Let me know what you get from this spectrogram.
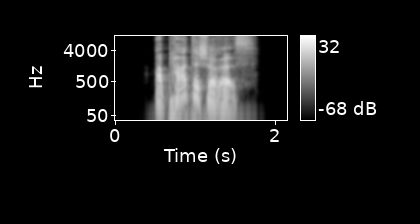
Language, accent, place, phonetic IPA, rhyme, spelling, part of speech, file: German, Germany, Berlin, [aˈpaːtɪʃəʁəs], -aːtɪʃəʁəs, apathischeres, adjective, De-apathischeres.ogg
- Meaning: strong/mixed nominative/accusative neuter singular comparative degree of apathisch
